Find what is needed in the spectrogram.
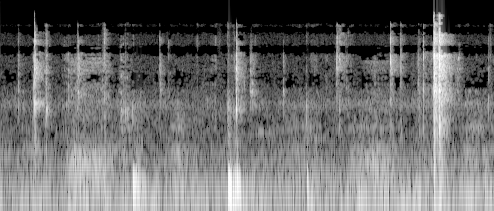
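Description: Utility knife blade carving into a brittle bar of soap, with irregular crisp cracks and crunches as chips break away, the loudest about five and a half seconds in.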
